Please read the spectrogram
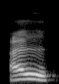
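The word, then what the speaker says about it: الجليل: So you have to pronounce each of them really clearly.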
